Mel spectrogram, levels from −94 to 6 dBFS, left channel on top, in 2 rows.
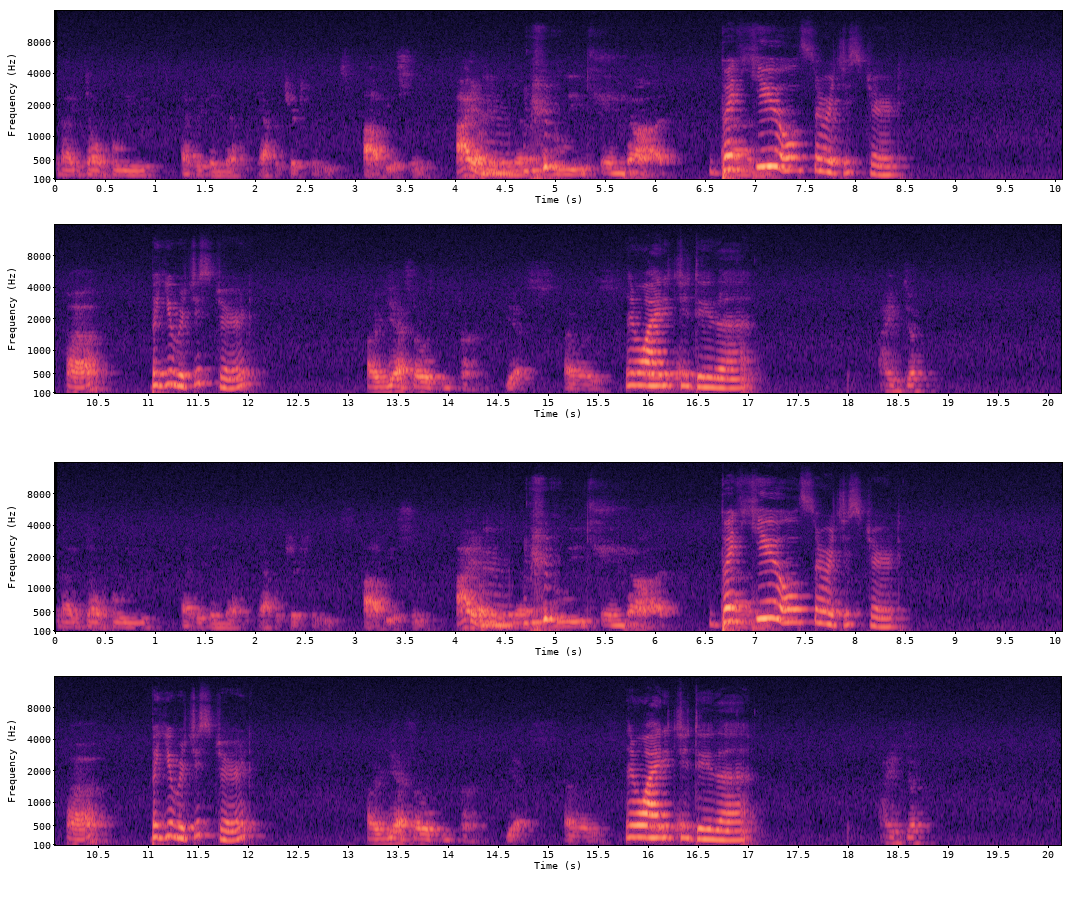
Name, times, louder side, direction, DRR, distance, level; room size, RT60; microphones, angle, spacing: voice 1, 0.0-0.9 1.3-2.8 3.1-3.7 4.0-6.1 6.6-7.1 7.7-7.8 10.2-10.6 13.2-14.3 14.6-15.5 15.9-16.4 18.3-18.7, left 2 dB, 65° left, -3 dB, 1.6 m, -29 dB
voice 2, 4.3-5.0 6.5-8.4 11.0-12.0 15.8-17.0, right 1 dB, 15° right, 6 dB, 0.9 m, -20 dB
8.9 x 8.0 x 3.1 m, 0.34 s
head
